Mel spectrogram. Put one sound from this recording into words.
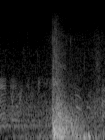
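Hands grab a ledge with a heavy thud.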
